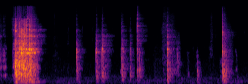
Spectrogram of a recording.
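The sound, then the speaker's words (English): Metal parts clink as a guitar headstock is unbolted: a louder rattling clatter at the start, then about nine short, sharp, irregularly spaced clicks and taps, with no talking. “Okay, now what's incredible about this? You can unbolt it.”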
